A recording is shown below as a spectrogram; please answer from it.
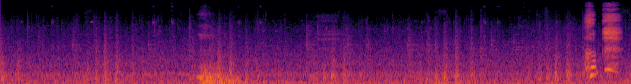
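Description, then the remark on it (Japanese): Steady rumble of a train running, heard from inside the locomotive cab, with rhythmic clattering, a louder burst of noise around the third second, and a brief high squeal near the end. “聞き慣れてるキャブ内の音でもこれだけ心地よく聞こえるんだもんね。”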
